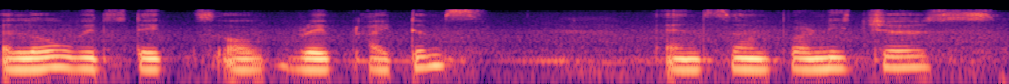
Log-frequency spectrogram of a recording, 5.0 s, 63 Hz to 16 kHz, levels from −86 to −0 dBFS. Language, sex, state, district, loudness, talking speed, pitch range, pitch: English, female, Arunachal Pradesh, Lower Dibang Valley, -17 LUFS, 120 wpm, 165-190 Hz, 170 Hz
